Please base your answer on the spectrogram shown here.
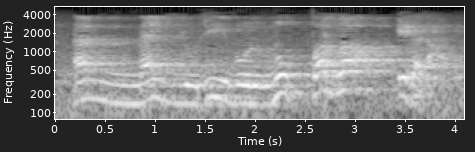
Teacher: لم ينطق بحرف الضاد بل أضغمها في الطاء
